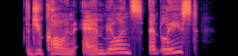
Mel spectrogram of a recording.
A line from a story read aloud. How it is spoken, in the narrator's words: Emmett asked after a moment, hearing his own voice falter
